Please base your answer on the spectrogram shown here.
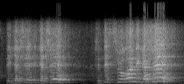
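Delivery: rising, high shout; mounting panicked command; driving demons off. Acted. Drives off his inner demons.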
